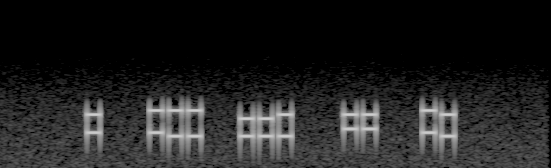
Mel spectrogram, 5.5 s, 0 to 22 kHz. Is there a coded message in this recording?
Yes: DTMF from 0.9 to 4.6 s, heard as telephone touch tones, dialled by machine, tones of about 130 ms. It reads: 8 966 445 00 95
